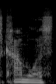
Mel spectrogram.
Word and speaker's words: Kamala: And Brian, I believe the other day, also texted in and said it hurts when Crudy pronounces Kamala's name.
